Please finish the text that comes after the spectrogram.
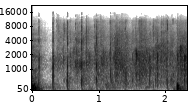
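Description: Audience applause welcoming a guest and his wife at a young leaders' peace and security conference, a busy mix of claps with a few sharp nearby hits standing out above the crowd.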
